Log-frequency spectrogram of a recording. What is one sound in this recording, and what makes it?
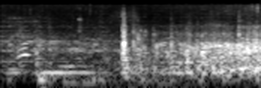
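A ski jumper pushes off from a bar with a sharp knock.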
